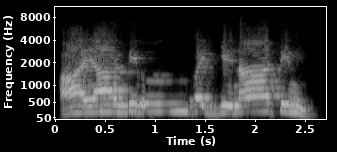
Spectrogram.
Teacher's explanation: यहाँ पे छोटा मीम लिख के आता, आयातिन बय्यिनातिन। نون کی آواز کو میم سے بدل کے غنہ کر کے پڑھیں گے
